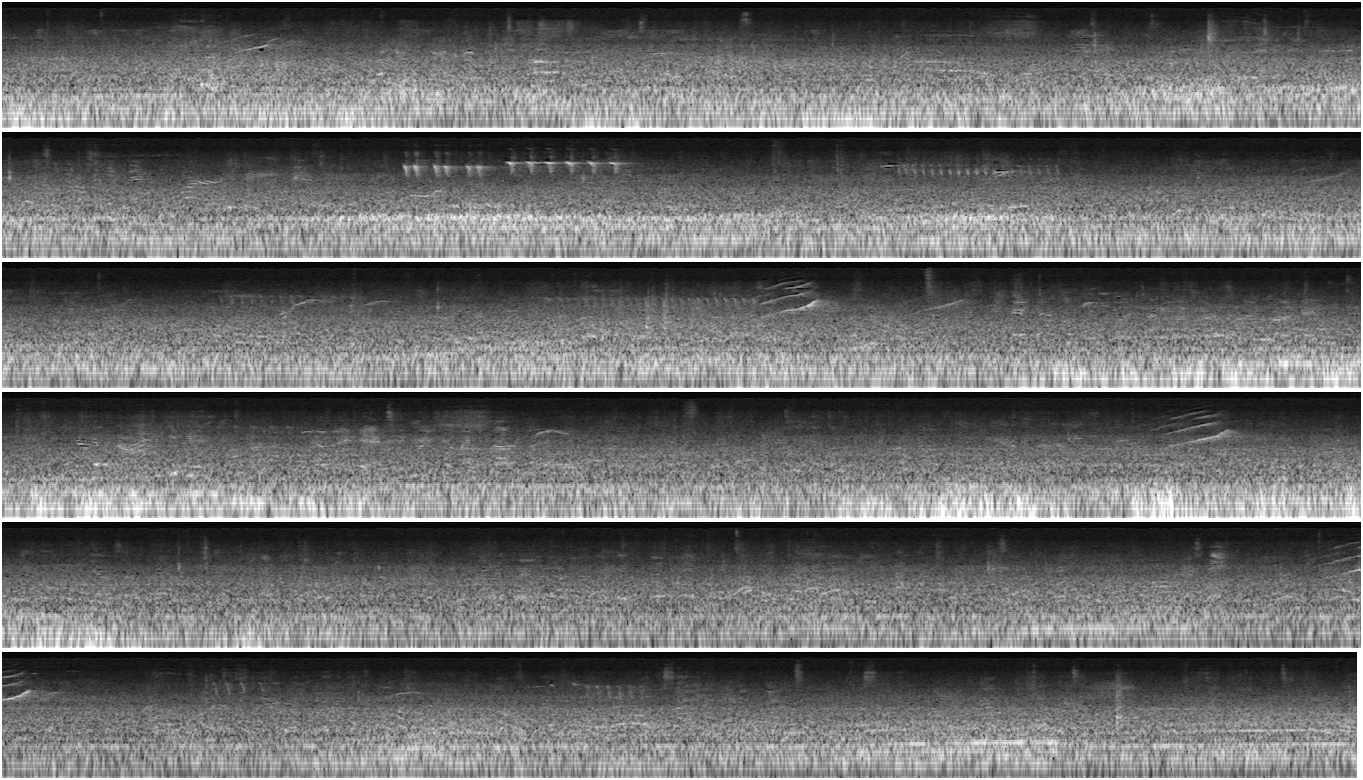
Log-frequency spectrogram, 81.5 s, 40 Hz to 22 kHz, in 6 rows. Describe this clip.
Part of the Dallas/Toulon Soundscape Exchange Project
Date: 4-5-2011
Location: Dallas, West End Station
Temporal Density: 2
Polyphonic Density: 2
Busyness: 3
Chaos: 2
ambience, birds, quiet, train-station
